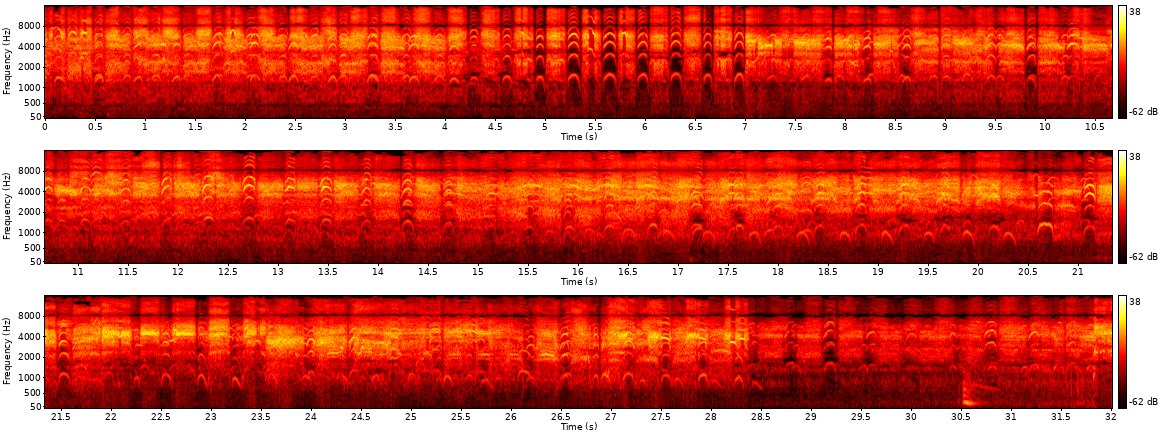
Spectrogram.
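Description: Several unfeathered baby caique parrot chicks screaming nonstop: a dense racket of rapid, harsh, high-pitched begging calls that eases a little near the end. It is the desperate food-begging screaming typical of baby caiques, even when their crops are full.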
